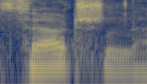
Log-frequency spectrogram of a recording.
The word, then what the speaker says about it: Surgeon: Er war äh, Sergeant Lieutenant äh, ähm, bei der Royal Navy. Ähm, wobei ich das gerade, glaube ich, falsch ausgesprochen habe mit äh, Surgeon.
